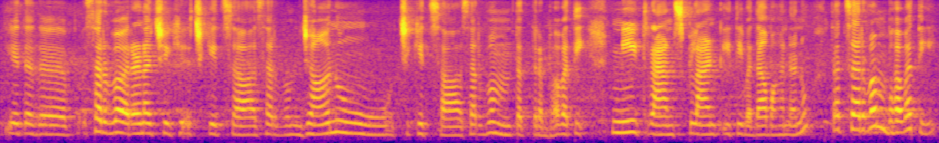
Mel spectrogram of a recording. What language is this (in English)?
Sanskrit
